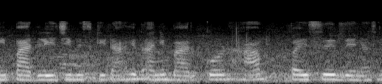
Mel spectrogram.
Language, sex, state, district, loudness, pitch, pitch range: Marathi, female, Maharashtra, Washim, -15 LUFS, 220 Hz, 210-225 Hz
